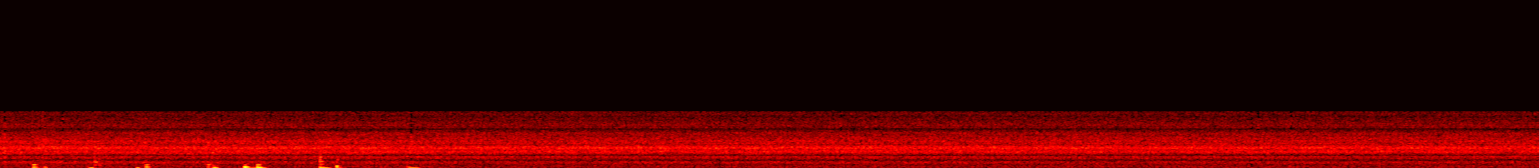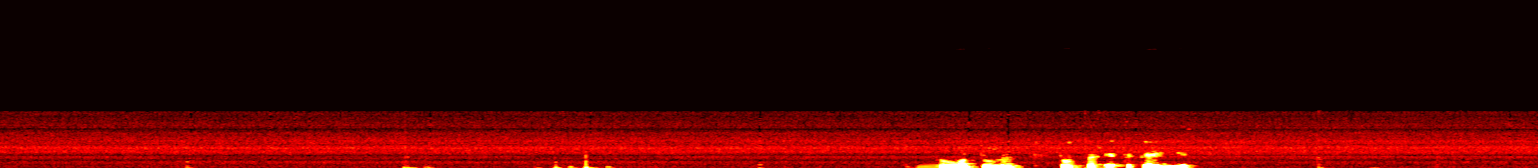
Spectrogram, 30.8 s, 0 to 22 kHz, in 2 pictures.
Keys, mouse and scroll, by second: 1.5 middle click, 19.4 space, 23.1-24.3 drag, 28.6-30.7 drag.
